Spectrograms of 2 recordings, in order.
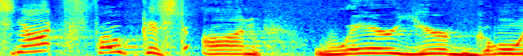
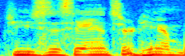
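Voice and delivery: ordinary delivery

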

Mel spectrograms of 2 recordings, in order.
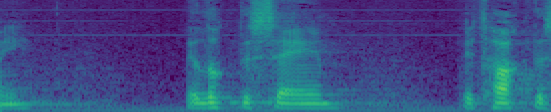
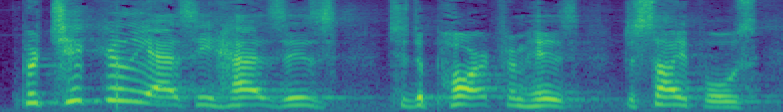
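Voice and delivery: raised, driving preacher's voice; full-force preaching; 5 semitones higher, 3 dB louder than usual. Acted. Pastor warning the church about worldly wisdom, fervent preaching. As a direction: preach it hard to the congregation.

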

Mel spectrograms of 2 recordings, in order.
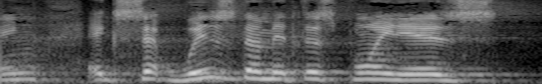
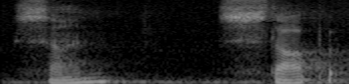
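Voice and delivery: whisper; 10 semitones lower, 16 dB quieter than usual. Acted. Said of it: "There's a time and place for that".

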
